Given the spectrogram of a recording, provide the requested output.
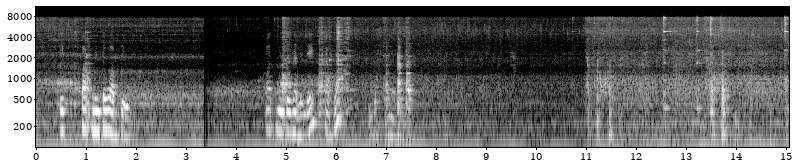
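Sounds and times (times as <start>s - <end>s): meat sizzling in gravy: 4.9s - 15.0s.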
